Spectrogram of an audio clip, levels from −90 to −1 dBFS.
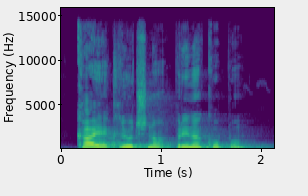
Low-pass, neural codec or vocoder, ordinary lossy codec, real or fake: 14.4 kHz; none; none; real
